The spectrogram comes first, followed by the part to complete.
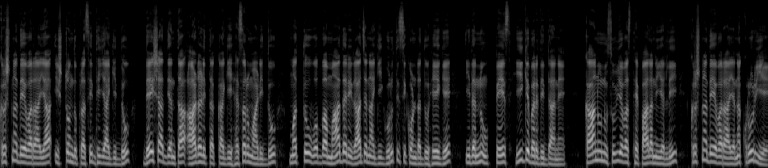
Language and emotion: Kannada, neutral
